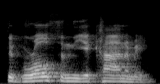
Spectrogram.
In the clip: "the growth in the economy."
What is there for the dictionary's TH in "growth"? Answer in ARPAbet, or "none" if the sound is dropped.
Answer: TH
